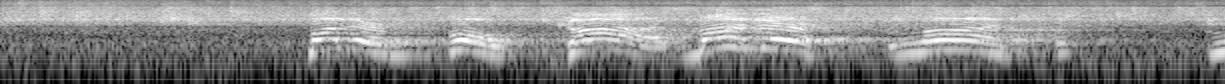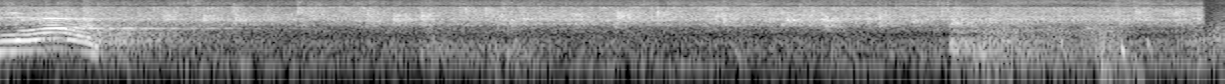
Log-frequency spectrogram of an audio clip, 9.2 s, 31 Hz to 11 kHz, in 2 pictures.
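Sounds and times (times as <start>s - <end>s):
shower water running: 0.0s - 9.1s
speech: 1.2s - 5.2s.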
